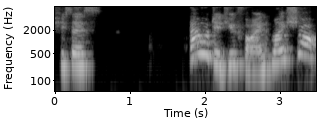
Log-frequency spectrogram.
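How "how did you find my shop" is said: put-on genuinely curious, lilting old voice, pitched up. Game master voicing a shopkeeper woman asking the players a question, genuinely curious. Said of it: "Genuinely curious".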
